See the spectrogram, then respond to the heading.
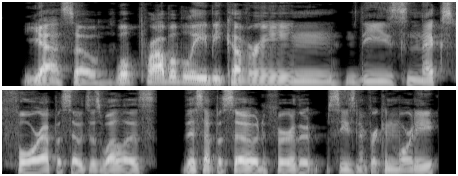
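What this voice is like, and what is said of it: Sick-sounding voice. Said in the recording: “I'm ... because I'm sick. So please excuse my voice.”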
